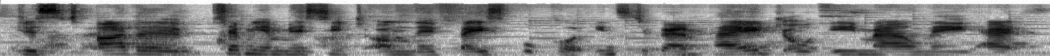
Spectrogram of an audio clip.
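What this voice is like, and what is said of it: Italian accent. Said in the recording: “She just has her Italian accent.”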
